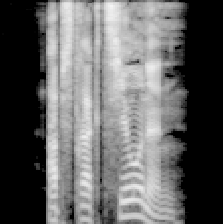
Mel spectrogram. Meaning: plural of Abstraktion
- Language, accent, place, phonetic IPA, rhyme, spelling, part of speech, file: German, Germany, Berlin, [apstʁakˈt͡si̯oːnən], -oːnən, Abstraktionen, noun, De-Abstraktionen.ogg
